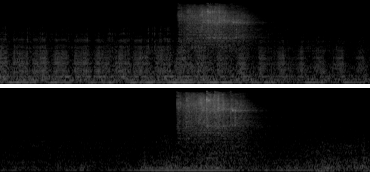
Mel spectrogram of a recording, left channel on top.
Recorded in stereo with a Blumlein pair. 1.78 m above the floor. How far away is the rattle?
About 4 m.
